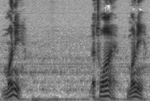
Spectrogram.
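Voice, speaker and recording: A man's voice: mid-range voice, lively intonation, slow. A man talking casually to his viewers, loose and profane, with lots of fillers. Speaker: YouTuber warning about online scams. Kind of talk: casual talk to camera.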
